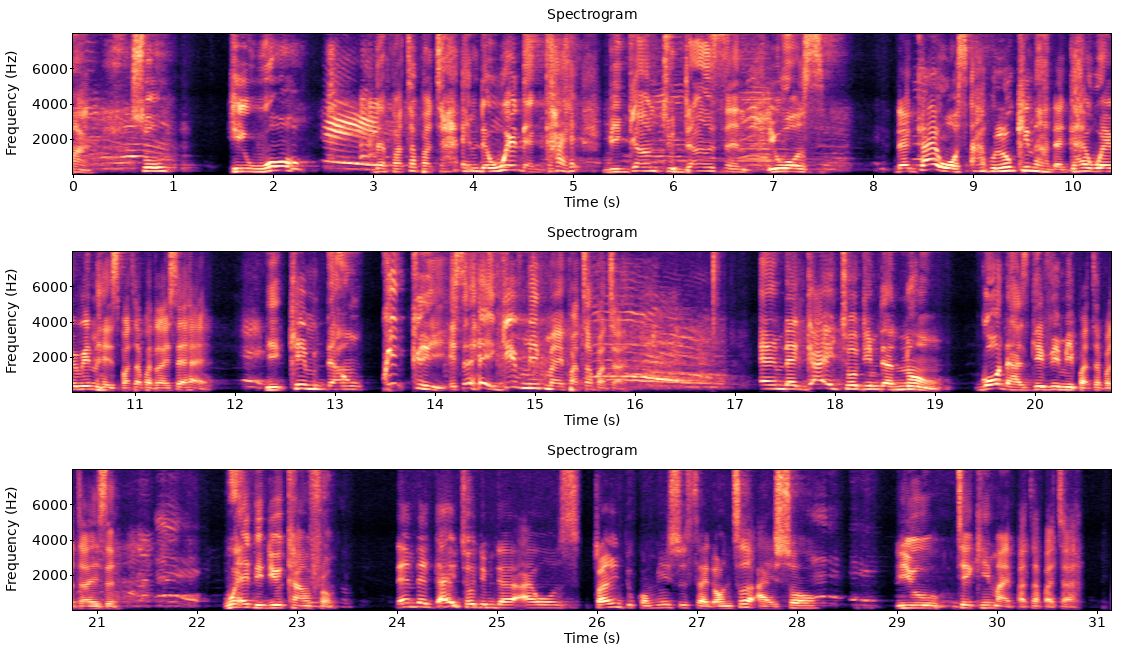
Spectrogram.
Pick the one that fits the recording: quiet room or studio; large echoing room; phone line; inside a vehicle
large echoing room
